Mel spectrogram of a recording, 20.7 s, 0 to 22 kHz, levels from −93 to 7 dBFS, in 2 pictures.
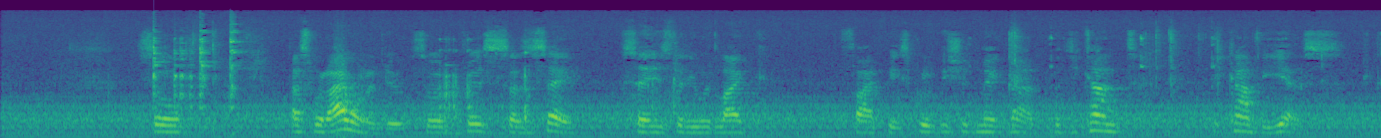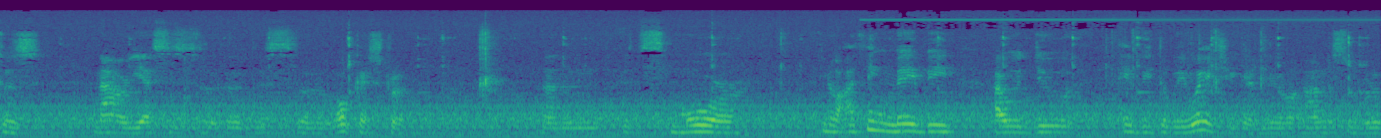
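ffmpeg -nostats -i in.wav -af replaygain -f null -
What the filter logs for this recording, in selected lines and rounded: track_gain = +1.7 dB
track_peak = 0.479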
